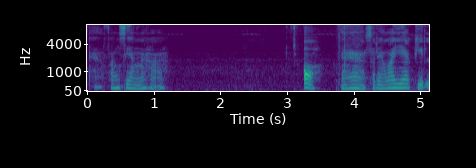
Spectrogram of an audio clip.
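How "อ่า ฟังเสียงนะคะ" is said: whisper. Real, not acted. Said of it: "whispers before playing audio".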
